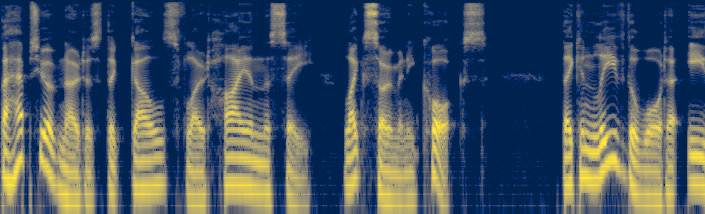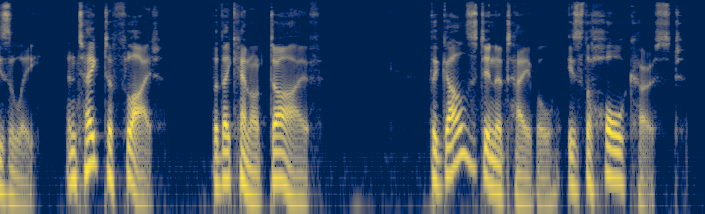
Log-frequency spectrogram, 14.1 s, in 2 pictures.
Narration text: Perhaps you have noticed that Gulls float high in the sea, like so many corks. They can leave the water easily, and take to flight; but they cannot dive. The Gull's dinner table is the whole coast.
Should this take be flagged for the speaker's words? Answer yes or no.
yes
